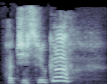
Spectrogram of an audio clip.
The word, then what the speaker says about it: Hachisuka: And then one of the girls is like, hey, is that you, Hachisuka? I hope I'm pronouncing that right. – Yeah, no, that's right.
